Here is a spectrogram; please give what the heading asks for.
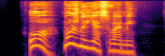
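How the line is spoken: Sudden exclamation. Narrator (Russian): вдруг воскликнула Фокси

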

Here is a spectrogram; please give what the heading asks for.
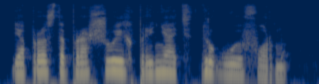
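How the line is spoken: Plain. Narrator (Russian): сказала она

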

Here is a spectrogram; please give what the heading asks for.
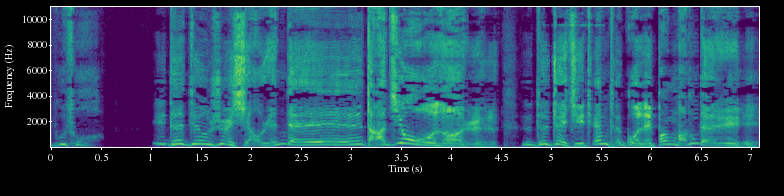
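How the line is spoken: Ingratiating, smiling. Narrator (Chinese): 那个马脸汉子居然笑着，陪着笑说

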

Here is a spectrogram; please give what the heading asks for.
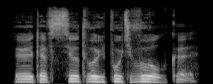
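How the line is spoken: Gloomy declaration. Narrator (Russian): мрачно заявил мне Нуки

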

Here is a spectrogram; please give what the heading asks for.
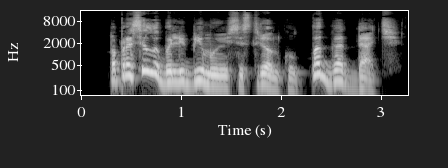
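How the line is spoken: Cheerful, with laughter. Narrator (Russian): сказала Ксюша, и они обе весело рассмеялись

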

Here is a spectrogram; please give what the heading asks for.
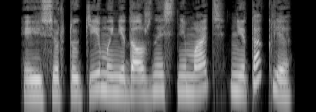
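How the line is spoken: Snort. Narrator (Russian): хмыкнул Марк

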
